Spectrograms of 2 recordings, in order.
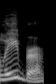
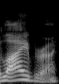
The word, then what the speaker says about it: Libra: life so what about Libra or Libra depending how you pronounce it Venus is the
